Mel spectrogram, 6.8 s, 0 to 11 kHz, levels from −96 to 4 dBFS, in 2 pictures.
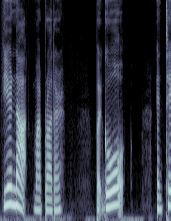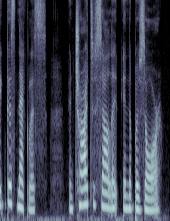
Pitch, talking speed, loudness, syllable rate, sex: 200 Hz, 160 wpm, -19 LUFS, 4.5 syllables/s, female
